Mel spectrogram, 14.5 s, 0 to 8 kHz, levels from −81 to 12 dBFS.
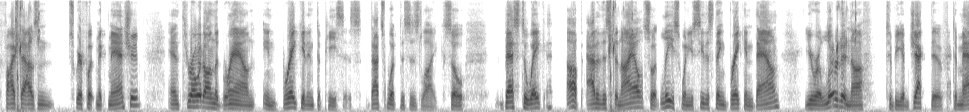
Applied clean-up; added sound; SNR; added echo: neural diffusion model UNIVERSE++.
